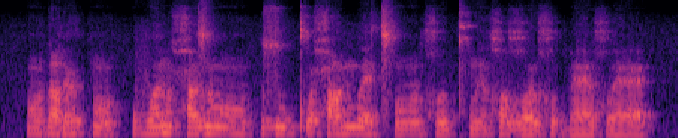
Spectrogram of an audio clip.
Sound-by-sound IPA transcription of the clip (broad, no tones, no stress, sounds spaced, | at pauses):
ɔ̃ ɗ ɑ ɾ ə˞ k ɔ̃ | v ʌ ɾ ũ ħ ʌ z ɔ̃ː | z u kʷʼ ʌ ħ ɑ ŋʷ ɛː t͡sʼ ɔ̃ː χʷ ʌ kʷʰ ĩ χ u ʁʷ ə˞ χʷ ʌ b æː χʷ æː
